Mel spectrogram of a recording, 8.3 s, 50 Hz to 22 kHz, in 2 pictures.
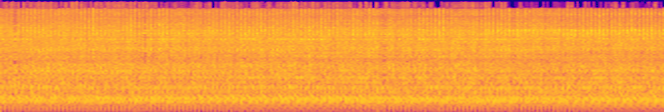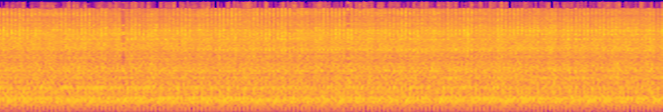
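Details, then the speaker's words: Mitsubishi Evo 8 first fire after Forced Performance Red turbo install, dump-to-atmosphere wastegate: steady idle under loud constant rushing hiss, air leaking past wastegate; wastegate leak. "Okay guys, The first fire didn't go as planned. You saw I had a wastegate leak. I'm going to have to try to figure out why it's leaking."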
